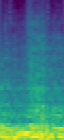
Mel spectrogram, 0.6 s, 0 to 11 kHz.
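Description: A 1986 Ford Mustang Fox-body coupe engine idling and revving, a close, continuous low rumble with a slight rise in pitch across the brief moment.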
